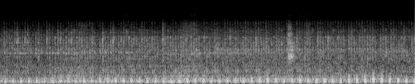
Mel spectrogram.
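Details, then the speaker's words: Revived old VW Golf Mk1 diesel after refitting crank pulley and belt and a cool-down: steady diesel clatter at idle, about three firing pulses per second, even and settling, with a little white smoke (unburnt fuel) expected to clear with run time; normal idle. "blown a little white which is a little bit of unburnt fuel but i think it'll clear up with some run time"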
